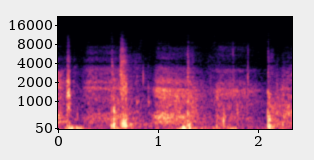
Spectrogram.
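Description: Footsteps scuffing and knocking on rock and stone steps during an uphill climb, a few irregular steps, with the climber's breathing.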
